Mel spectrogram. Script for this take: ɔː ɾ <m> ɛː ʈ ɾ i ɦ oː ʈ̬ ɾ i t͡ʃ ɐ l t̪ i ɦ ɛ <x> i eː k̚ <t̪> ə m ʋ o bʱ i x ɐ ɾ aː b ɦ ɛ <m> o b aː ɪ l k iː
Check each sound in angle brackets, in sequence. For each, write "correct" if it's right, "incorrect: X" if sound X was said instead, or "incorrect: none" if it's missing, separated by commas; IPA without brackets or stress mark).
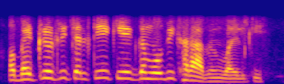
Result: incorrect: b, incorrect: k, incorrect: d̪, correct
